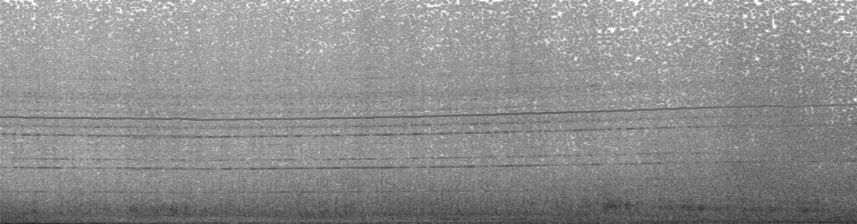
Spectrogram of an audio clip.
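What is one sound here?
A jet engine roars steadily as a plane flies overhead.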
